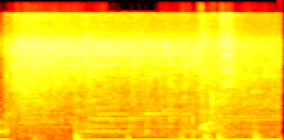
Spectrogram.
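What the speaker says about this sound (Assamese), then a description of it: "এতিয়া মই মাছ ফ্ৰাই কৰি" Fish sizzles steadily in hot oil in a pan, a dense continuous frying hiss with a few soft clicks of the pan, close up and without talk.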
